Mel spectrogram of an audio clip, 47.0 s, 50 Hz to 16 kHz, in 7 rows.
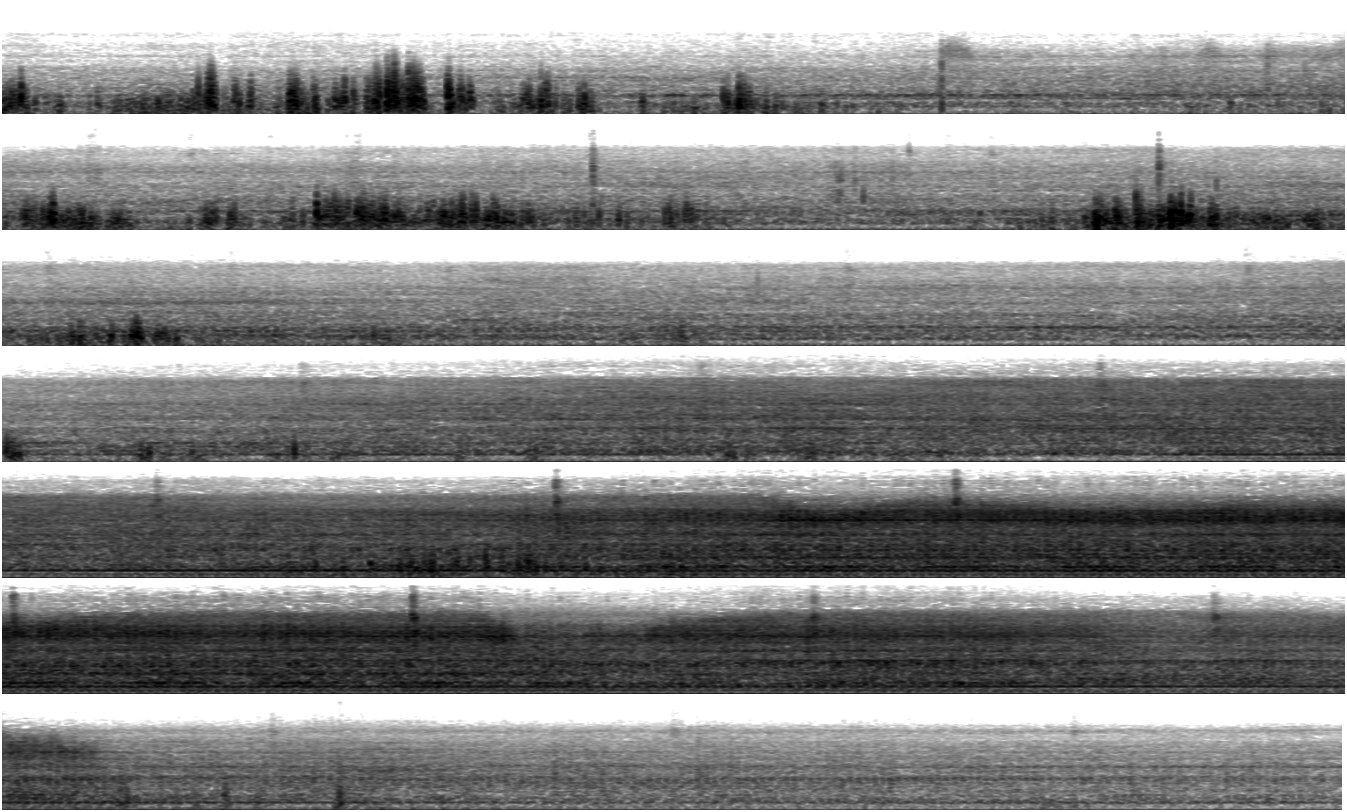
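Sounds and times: truck engine idling: 0.0s - 46.9s
loud hiss: 13.4s - 44.2s.

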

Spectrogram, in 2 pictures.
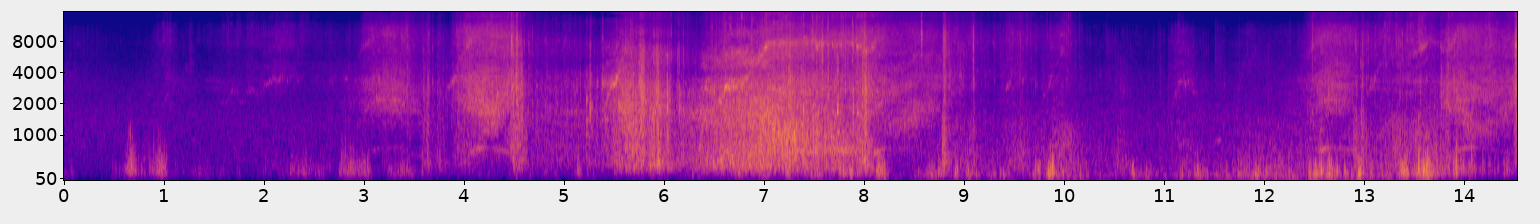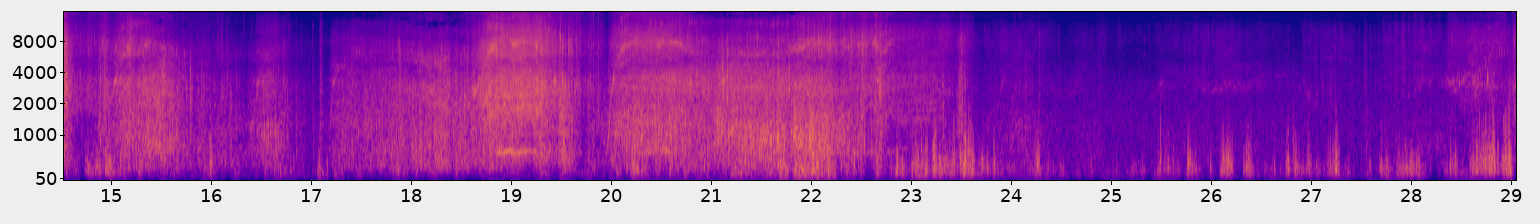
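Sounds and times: tyres scrabbling through dirt: 1.6s - 29.0s
electric motor whining: 2.0s - 10.2s, 11.0s - 24.4s.

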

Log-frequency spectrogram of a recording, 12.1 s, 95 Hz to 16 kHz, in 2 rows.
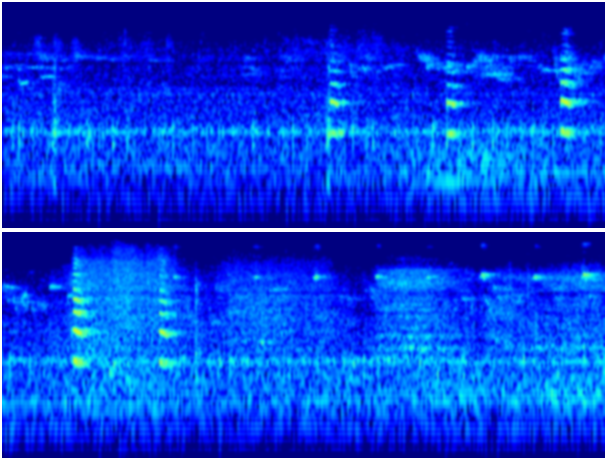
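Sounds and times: faint background chirping: 0.0s - 12.0s
moorhen calling: 3.2s - 12.0s.

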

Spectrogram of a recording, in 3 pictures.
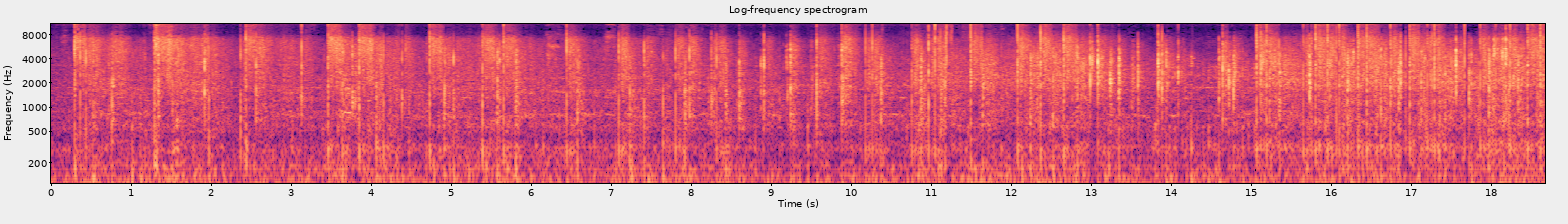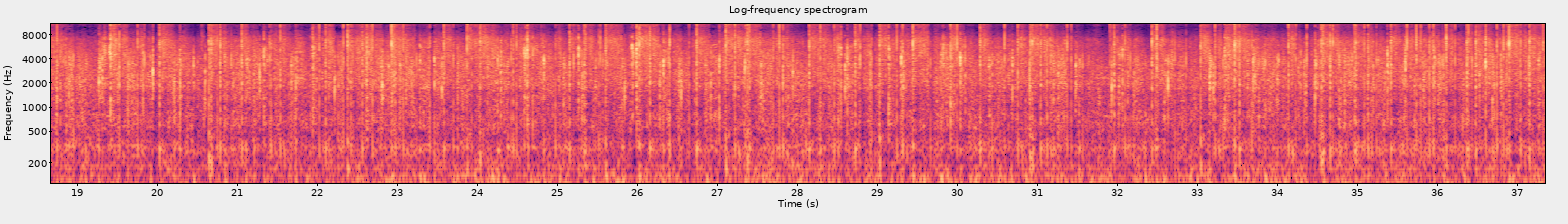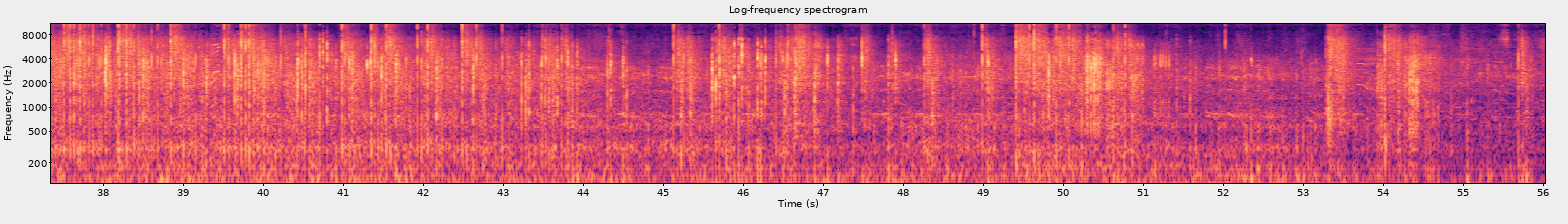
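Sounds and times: fireworks bursting and crackling: 0.0s - 56.0s.

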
